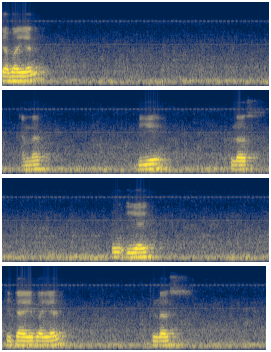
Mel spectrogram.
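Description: A man speaks calmly in short phrases with pauses, heard through an online call.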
